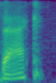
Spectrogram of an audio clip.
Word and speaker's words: Zach: My name is Zach, spelled Z-A-C-H. – Okay. – I'm calling from Bank of Cardiff. Cardiff is spelled C-A-R-D-I-F-F.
